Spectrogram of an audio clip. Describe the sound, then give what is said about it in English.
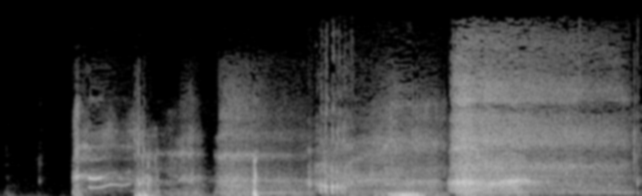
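Heavy breathing right into a microphone, a run of loud, rough, noisy breaths and snort-like exhales filling nearly five seconds after a brief silence, with no talking. “Well, all we hear is your breathing.”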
